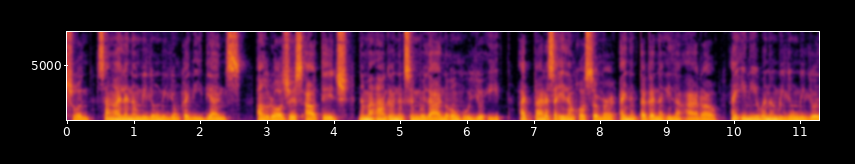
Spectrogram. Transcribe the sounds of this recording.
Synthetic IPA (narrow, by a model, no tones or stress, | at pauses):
ʃonsɐŋaːlɐnɐŋmɪljoŋmɪljoŋkɐniːd̪jɐns | ʔɐŋɾod͡ʒɛɹsʔawt̪ɪd͡ʒnɐmɐʔaːɡɐwnɐɡ̚sɪmʊlanoʔoŋɦuljoʔit̪̚ʔɐt̪̚paːɾɐsɐʔɪlaŋkost̪ɔmɛɹʔɐjnɐɡ̚t̪ɐɡɐlnɐŋʔɪlaŋʔaːɾɐwʔɐjʔɪniːwɐnɐŋmɪljoŋmɪljo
